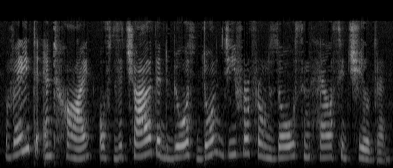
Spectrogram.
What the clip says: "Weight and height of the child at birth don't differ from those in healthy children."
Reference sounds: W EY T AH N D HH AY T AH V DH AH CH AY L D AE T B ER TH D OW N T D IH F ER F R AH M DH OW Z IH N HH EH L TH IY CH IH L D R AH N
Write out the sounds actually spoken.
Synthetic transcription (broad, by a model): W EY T AH N D HH AY AH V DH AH CH AY L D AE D B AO S D OW N T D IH F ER F R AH M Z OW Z IH N HH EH L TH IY CH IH L D R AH N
